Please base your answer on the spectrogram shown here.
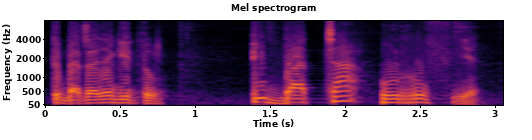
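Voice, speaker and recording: A middle-aged man giving a Quran commentary lecture in a large mosque, explaining slowly and quizzing his audience. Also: fairly low pitch, animated, mellow. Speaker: mosque preacher.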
